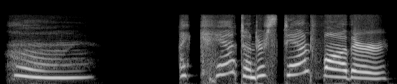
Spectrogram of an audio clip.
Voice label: vox, en; kingsraid

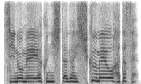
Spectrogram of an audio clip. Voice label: Vox Skill jp; Lewsia; kings raid

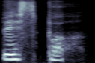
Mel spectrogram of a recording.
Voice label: Vox, jp; Tanya; Vespa; kings raid

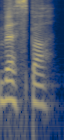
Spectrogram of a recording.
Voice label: Vox, en; kingsraid

